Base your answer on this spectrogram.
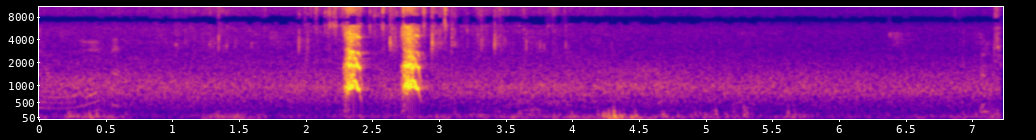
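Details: A young male Pomeranian, born August 2021, gives two sharp, high-pitched barks in quick succession over a quiet background hum.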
